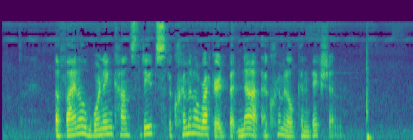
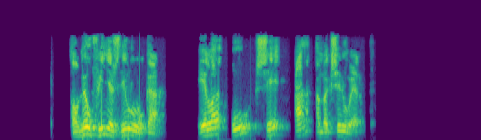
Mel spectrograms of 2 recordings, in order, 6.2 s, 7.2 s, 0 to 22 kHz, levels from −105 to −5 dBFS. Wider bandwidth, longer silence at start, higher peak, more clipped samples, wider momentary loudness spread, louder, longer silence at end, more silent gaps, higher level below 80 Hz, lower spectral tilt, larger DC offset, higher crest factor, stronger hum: first, 11.5 kHz vs 8.4 kHz; second, 0.85 s vs 1.05 s; about the same, -2 dBFS vs -2 dBFS; neither; first, 12 LU vs 8 LU; second, -20 LUFS vs -17 LUFS; second, 0.6 s vs 1.8 s; second, none vs 2.50-2.96 s, 4.36-4.41 s; first, -44 dBFS vs -54 dBFS; first, -4 dB/octave vs -2 dB/octave; neither; about the same, 18 dB vs 18 dB; neither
